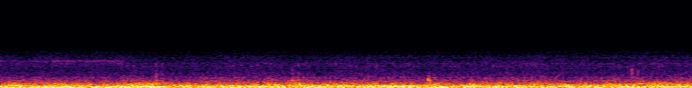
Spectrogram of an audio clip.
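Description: A car's engine rumbles steadily as it drives along a road.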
